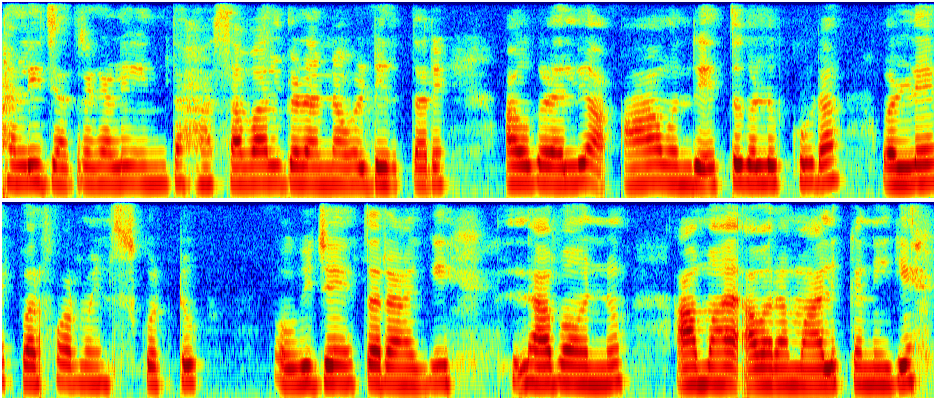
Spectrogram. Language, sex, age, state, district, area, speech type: Kannada, female, 18-30, Karnataka, Koppal, rural, spontaneous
